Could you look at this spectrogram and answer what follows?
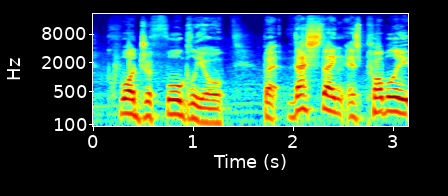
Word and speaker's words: Quadrifoglio: I believe that's how you pronounce it, not the way Jeremy Clarkson said it. The Quadriog. I do that is quite a quite a tongue twister of a name, but I believe it's Quadroofoglio.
